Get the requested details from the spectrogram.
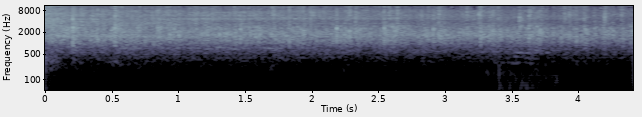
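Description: A crowd applauds steadily, a dense wash of many hands clapping at an even, sustained level for several seconds with no pauses or voices standing out, applauding someone who has been with them for 10 years.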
